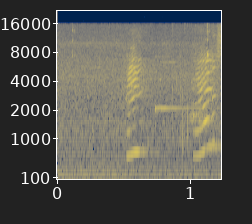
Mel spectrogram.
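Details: Doberman whimpering during a training session: a short high rising whine followed by a second thinner whine a half-second later, over a low engine-like hum.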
